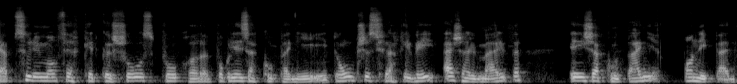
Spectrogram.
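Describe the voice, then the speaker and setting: Very deep and low in pitch, a woman speaks with vocal fry at a fairly slow pace. Her pitch variation is ordinary. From Franche-Comté, eastern France. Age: 60s. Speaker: end-of-life care volunteer. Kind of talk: podcast interview.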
